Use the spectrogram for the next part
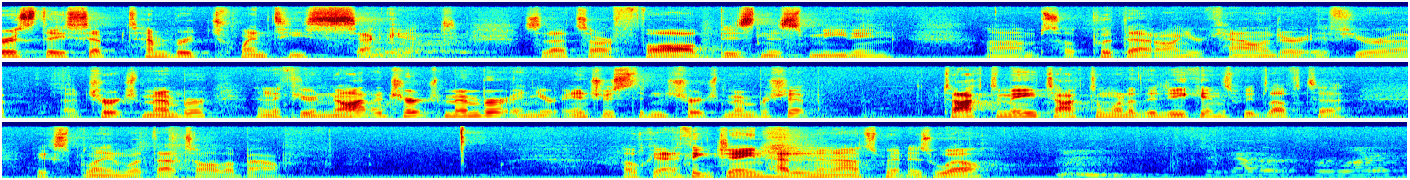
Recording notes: Audio from our service on September 11, 2022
